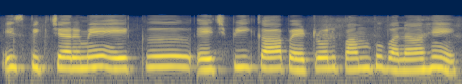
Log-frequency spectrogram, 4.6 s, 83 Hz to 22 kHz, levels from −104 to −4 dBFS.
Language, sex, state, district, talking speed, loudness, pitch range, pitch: Hindi, female, Madhya Pradesh, Bhopal, 115 wpm, -13 LUFS, 230-255 Hz, 245 Hz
